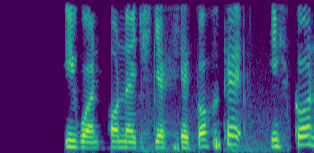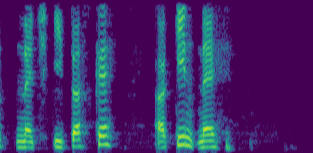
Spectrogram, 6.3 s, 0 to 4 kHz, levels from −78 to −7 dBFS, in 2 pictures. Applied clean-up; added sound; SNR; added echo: none; Walk, footsteps; 20 dB; none.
